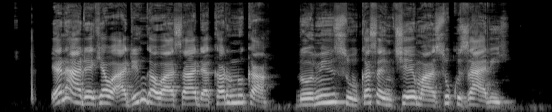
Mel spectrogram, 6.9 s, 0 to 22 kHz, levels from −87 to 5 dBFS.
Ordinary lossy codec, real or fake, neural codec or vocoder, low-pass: none; real; none; none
